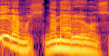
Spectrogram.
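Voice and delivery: very loud, shrill, impatient protesting voice. Mr. Vanek cuts in while the Lion questions a recruit; impatient. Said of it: "türelmetlenkedett Vanek úr".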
